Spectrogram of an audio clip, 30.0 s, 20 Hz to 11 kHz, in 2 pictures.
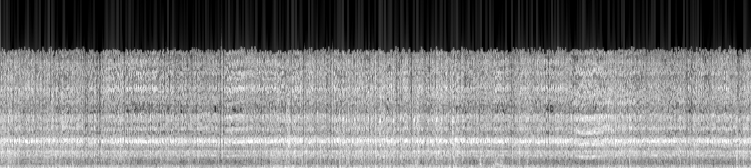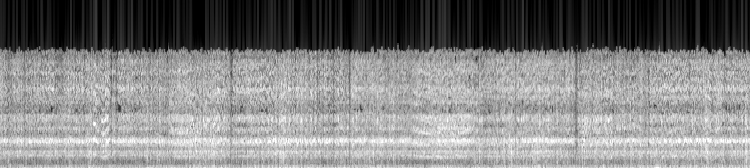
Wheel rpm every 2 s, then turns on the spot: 240, 230, 230, 240, 230, 230, 230, 230, 230, 220, 230, 230, 220, 220, 230.
none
